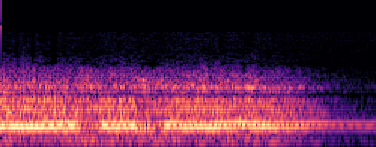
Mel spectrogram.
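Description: A milk train rumbles by while its whistle blows one long, loud, steady chord, fading slightly near the end; no one speaks.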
